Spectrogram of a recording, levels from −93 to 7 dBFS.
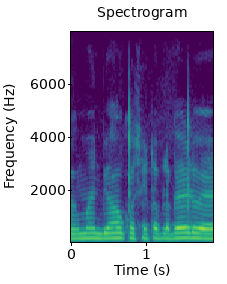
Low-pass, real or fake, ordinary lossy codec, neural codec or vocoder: none; real; none; none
